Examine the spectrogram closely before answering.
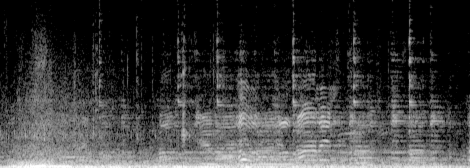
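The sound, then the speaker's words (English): A car engine rumbles and revs steadily at the Pavilions Car Show, a low throaty drone running throughout, with the murmur of a crowd and scattered voices chattering in the background. “I'm retired, so I play with my cars. I'm at the Pavilions Car Show.”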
